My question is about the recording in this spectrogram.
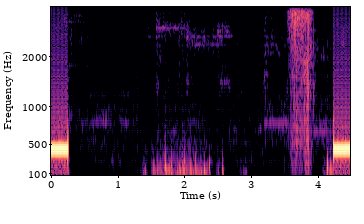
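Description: Telephone ringing tone on a call being placed: a steady mid-pitched tone at the start and again at the end, separated by about four seconds of quiet holding faint hiss and a few soft noises.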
